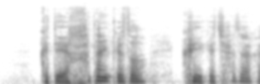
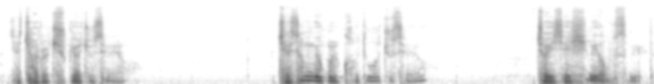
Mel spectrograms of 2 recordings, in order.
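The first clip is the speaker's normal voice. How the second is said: despairing prayer; 9 dB quieter than usual. Acted. Elijah's despairing prayer voiced.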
